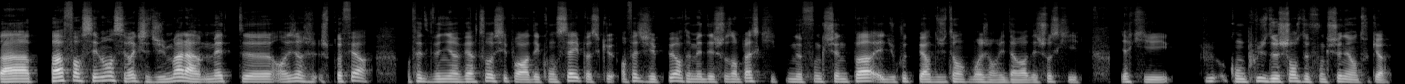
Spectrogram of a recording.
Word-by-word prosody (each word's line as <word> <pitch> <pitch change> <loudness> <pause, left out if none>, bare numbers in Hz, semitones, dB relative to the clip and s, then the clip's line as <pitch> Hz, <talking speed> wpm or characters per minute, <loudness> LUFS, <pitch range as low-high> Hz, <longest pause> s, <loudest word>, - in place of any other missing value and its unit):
Bah, 130 +1 +8
pas 170 +2 +10
forcément, 175 +1 +1
c'est 145 -5 -3
vrai 150 - +3
que 140 - -8
j'ai 120 - -6
du 115 +1 -4
mal 165 +5 +6
à 125 - +8
mettre, 135 +3 -3
heu, 125 -1 +2
on 125 - -3
va 130 - -1
dire 150 0 0
j 125 -2 -8
je - - -10
préfère 140 +1 0 0.4
en - - -12
fait 145 +1 -1
venir 125 +1 -1
vers 125 +1 0
toi 155 +3 0
aussi 145 0 -3
pour 130 -3 -1
avoir 115 0 +5
des 115 -1 -2
conseils 120 +8 +1
parce 120 -3 -5
qu'en 125 -1 -7
fait 155 +6 -2
j'ai 125 -2 -3
peur 155 +8 0
de 135 - -4
mettre 120 -1 -3
des 125 - -1
choses 125 +1 -6
en 125 - +1
place 150 +1 -1
qui 120 - -16
ne 125 -2 -3
fonctionnent 130 +1 -5
pas 155 +3 +6
et - - 0
du 115 0 -6
coup 140 - -4
de 135 - -11
perdre 120 -2 +1
du 115 - -7
temps. 120 -2 -2
Moi 115 0 -1
j'ai 110 - -6
envie 105 0 -5
d'avoir 105 0 -1
des 110 - -5
choses 125 +4 -5
qui 110 -5 -9 0.4
on - - 0
va - - 0
dire - - -6
qui 115 -2 -6 0.2
plus 150 0 -7
qui 140 - -8
ont 130 - +1
plus 150 +4 -2
de 135 - +4
chance 150 +2 +1
de 125 - -2
fonctionner 125 +2 -3
en 110 - -1
tout 110 - -16
cas. 110 -2 -2
125 Hz, 305 wpm, -22 LUFS, 120-140 Hz, 0.4 s, pas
